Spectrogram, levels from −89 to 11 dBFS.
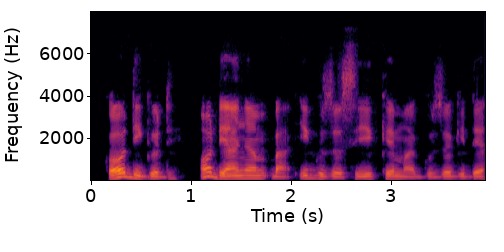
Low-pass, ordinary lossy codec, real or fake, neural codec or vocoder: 7.2 kHz; AAC, 48 kbps; real; none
